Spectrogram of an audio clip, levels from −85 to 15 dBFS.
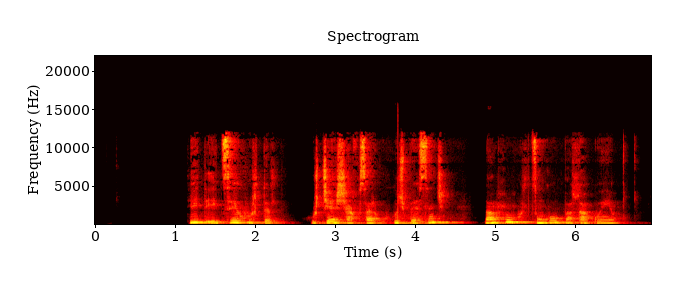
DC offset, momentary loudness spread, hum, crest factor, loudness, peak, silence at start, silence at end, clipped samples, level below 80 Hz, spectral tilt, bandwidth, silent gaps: under 0.1%; 12 LU; none; 16 dB; -21 LUFS; -6 dBFS; 1.2 s; 0.4 s; under 0.1%; -60 dBFS; -4 dB/octave; 12.5 kHz; none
